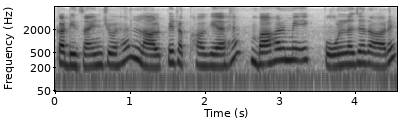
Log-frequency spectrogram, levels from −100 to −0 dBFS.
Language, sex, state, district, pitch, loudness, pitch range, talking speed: Hindi, female, Bihar, Kaimur, 250 Hz, -16 LUFS, 230-310 Hz, 210 wpm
